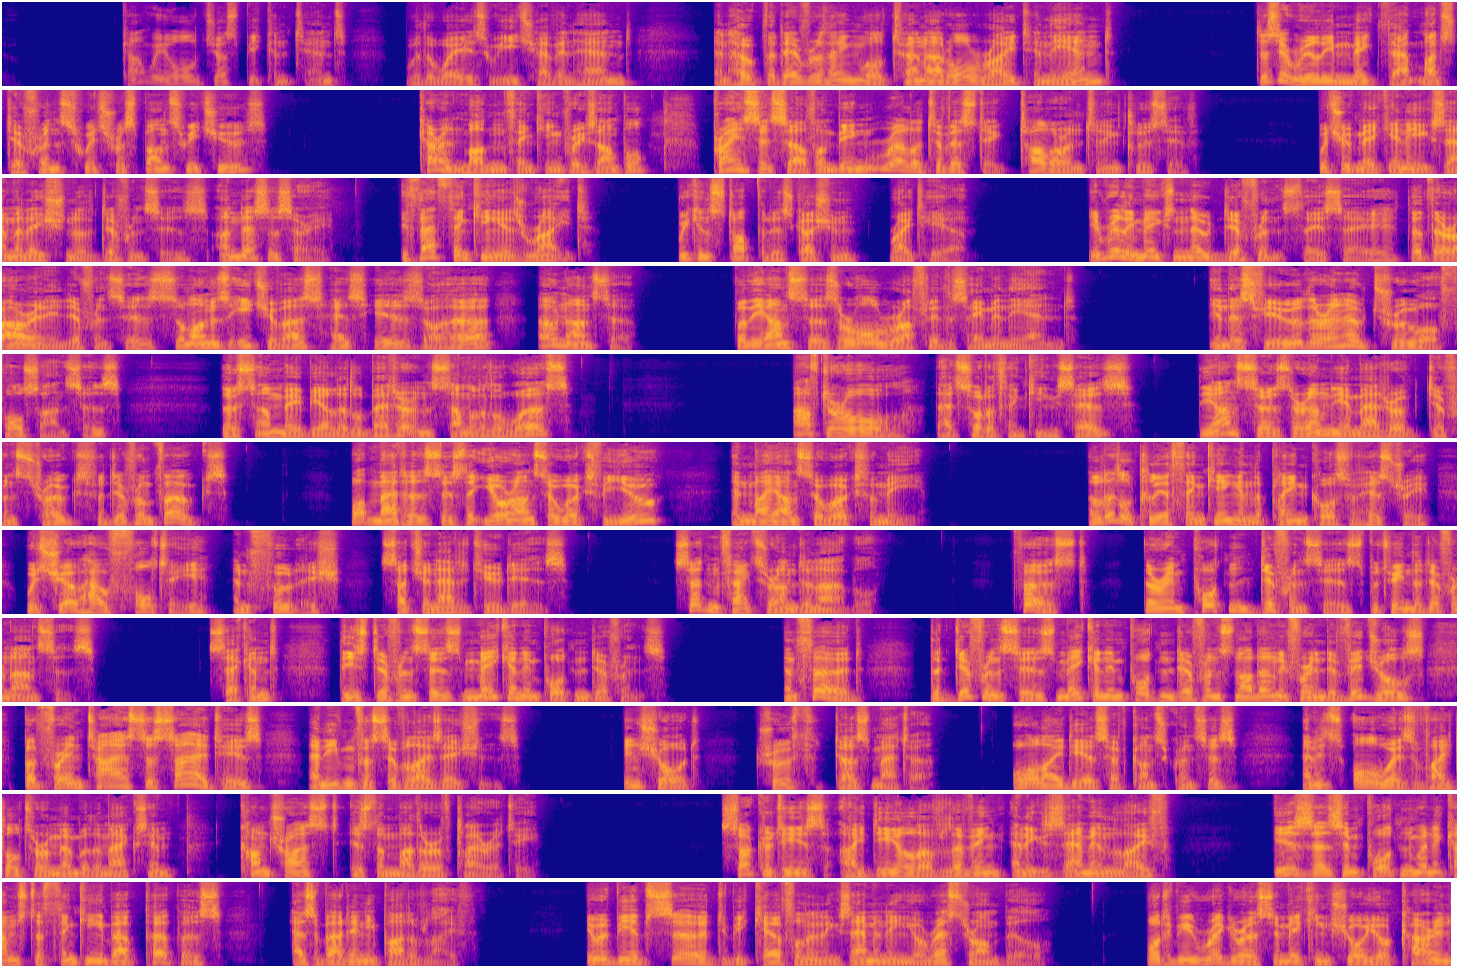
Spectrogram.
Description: The Call Audiobook
Narrator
